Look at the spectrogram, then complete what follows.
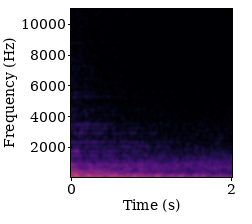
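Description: Background music of held, sustained tones fading out.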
